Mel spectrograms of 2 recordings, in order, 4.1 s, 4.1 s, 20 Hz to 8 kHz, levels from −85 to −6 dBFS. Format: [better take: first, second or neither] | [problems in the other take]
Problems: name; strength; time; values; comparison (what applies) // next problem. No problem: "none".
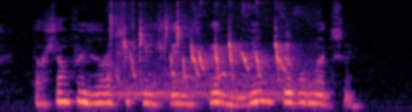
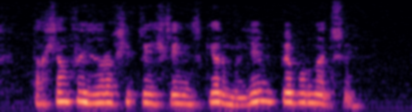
second | background sound (Bird); as loud as the speech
